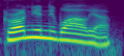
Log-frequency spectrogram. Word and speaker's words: Gráinne Ní Mháille: an imprint on irish folklore and legend as gronia niwalia anglicized as grace o'malley luckily outside of the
